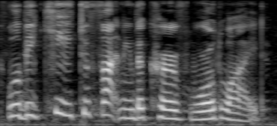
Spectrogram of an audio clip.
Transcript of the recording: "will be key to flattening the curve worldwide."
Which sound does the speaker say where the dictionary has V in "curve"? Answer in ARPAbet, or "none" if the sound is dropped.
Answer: V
